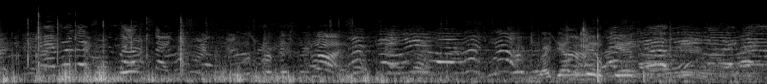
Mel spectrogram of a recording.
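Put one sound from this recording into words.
Young boys shout and call out across an open outdoor field.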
